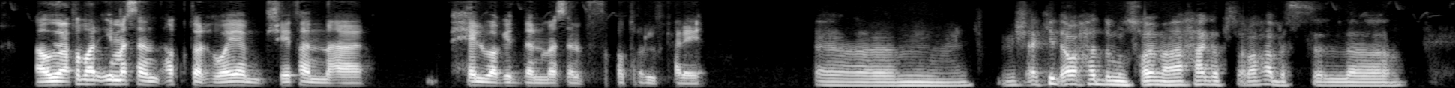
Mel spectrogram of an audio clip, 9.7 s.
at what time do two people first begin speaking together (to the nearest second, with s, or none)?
none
